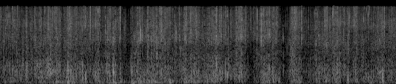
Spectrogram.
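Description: A loose bundle of thin, clear, wrinkled plastic film is crushed and crinkled between fingertips and gloved hands. The result is a dense, continuous crackling crinkle, bright and hissy with almost no low end, holding a steady level with only brief dips.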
